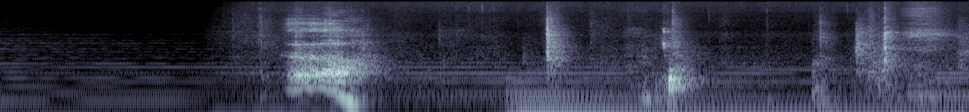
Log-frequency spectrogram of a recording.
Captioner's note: grunts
